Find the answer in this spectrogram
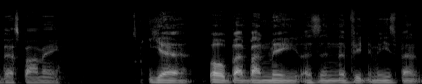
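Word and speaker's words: bánh mì: Oh, banh mi, as in the Vietnamese banh. Yes, You have to say it like banh mi.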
